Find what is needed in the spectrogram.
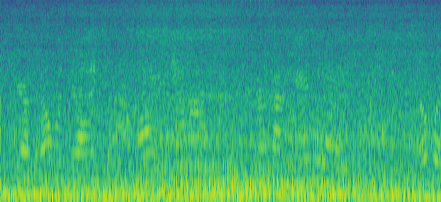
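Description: Background chatter of several people talking at a distance over a steady low rumble.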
